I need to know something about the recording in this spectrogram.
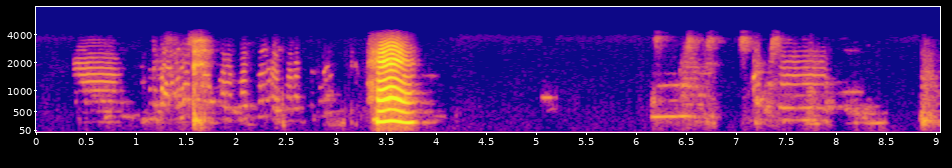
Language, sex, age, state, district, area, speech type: Bengali, female, 18-30, West Bengal, Uttar Dinajpur, urban, conversation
